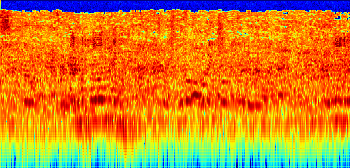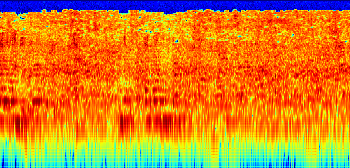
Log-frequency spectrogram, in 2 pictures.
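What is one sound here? Men and women talk loudly close by.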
